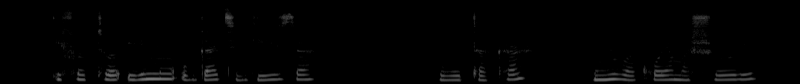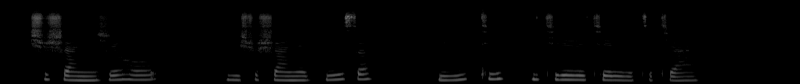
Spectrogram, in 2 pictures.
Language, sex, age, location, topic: Kinyarwanda, female, 18-24, Nyagatare, education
